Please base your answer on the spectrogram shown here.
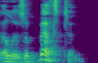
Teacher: The emphasis is on the middle syllable.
